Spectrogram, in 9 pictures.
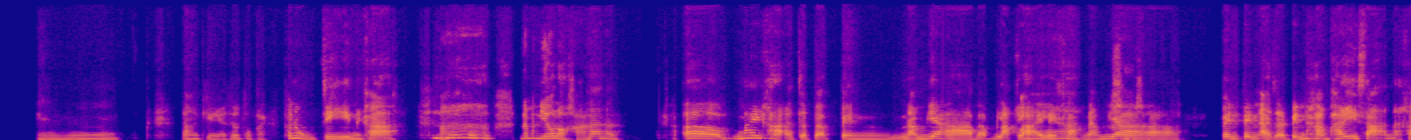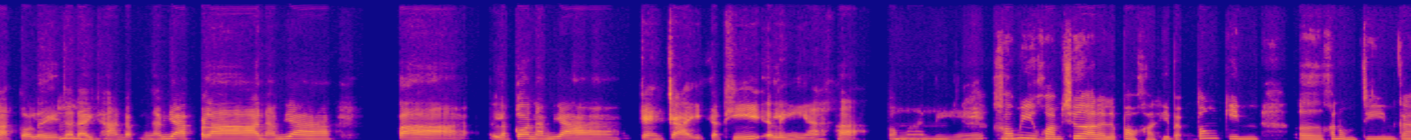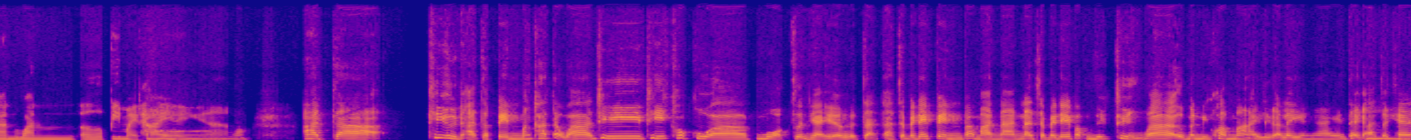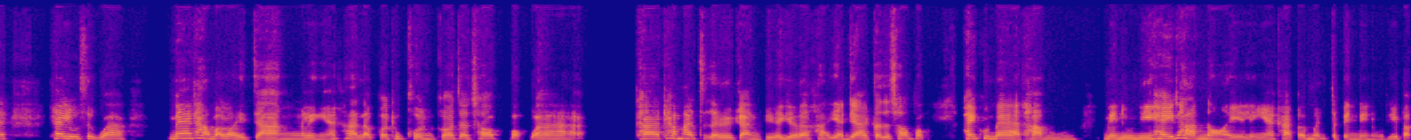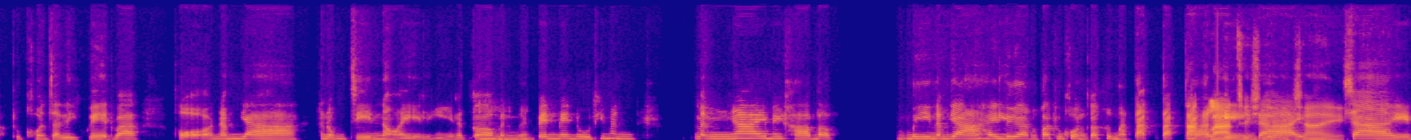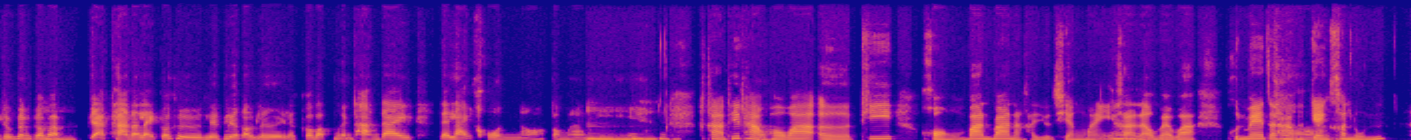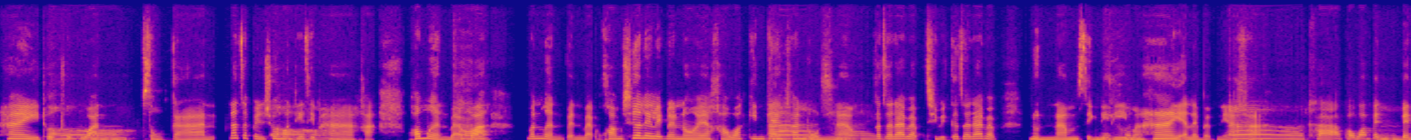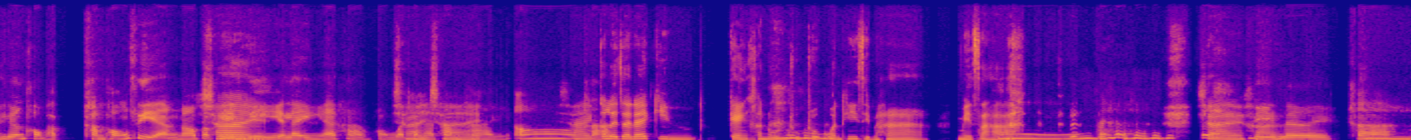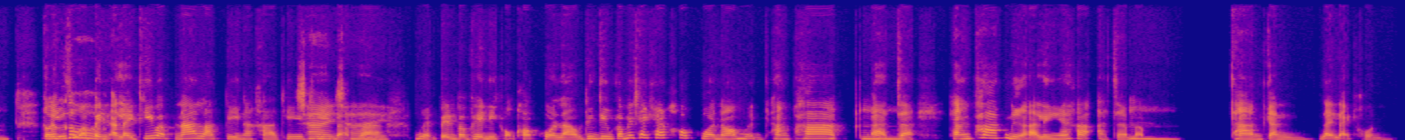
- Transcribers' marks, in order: unintelligible speech; chuckle; other background noise; in English: "รีเควสต์"; chuckle; tapping; chuckle; chuckle; chuckle
- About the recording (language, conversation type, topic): Thai, unstructured, เคยมีกลิ่นอะไรที่ทำให้คุณนึกถึงความทรงจำเก่า ๆ ไหม?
